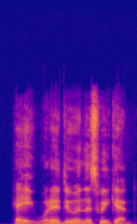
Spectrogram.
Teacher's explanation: you get what you linked smoothly into doing and then that links right into this weekend. The whole phrase flows. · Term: smooth linking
